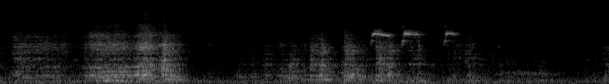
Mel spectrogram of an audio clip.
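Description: Rustling and scraping, then three short, high bird chirps in quick succession a little past the middle.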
